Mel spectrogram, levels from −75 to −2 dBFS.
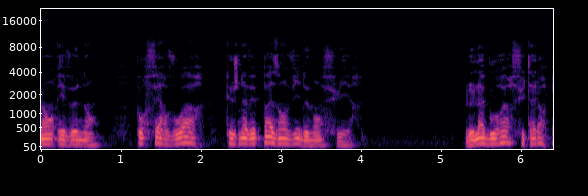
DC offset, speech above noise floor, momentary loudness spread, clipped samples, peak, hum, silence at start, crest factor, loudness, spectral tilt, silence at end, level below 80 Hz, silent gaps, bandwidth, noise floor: under 0.1%; 38 dB; 11 LU; under 0.1%; -14 dBFS; none; 0 s; 18 dB; -32 LUFS; -6.5 dB/octave; 0 s; -56 dBFS; 5.18-5.25 s; 11.5 kHz; -69 dBFS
